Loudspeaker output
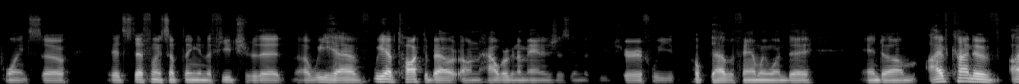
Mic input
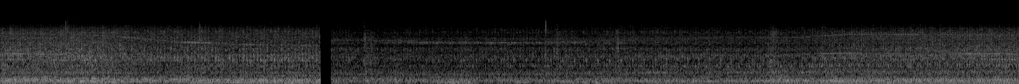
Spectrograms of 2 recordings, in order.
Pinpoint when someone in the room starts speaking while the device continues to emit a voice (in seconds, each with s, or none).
none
